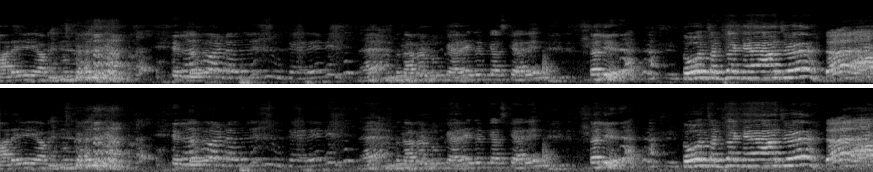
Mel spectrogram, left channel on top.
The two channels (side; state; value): right; noise; rumble, 24 dB below the sound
